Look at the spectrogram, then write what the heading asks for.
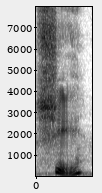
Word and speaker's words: sidhe: And when I say she, it's that word that looks like sidhe, and it's actually pronounced she.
